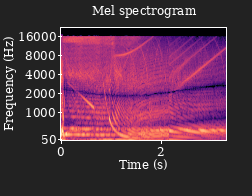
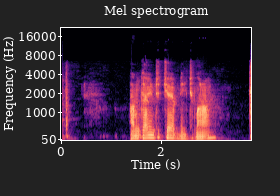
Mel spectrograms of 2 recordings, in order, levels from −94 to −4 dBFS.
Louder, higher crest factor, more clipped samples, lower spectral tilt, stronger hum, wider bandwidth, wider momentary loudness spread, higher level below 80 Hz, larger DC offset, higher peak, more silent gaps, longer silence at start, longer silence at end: second, -22 LUFS vs -17 LUFS; about the same, 20 dB vs 20 dB; neither; second, -4 dB/octave vs -6.5 dB/octave; neither; first, 16 kHz vs 7 kHz; second, 6 LU vs 13 LU; second, -44 dBFS vs -34 dBFS; neither; about the same, 0 dBFS vs 0 dBFS; neither; about the same, 0 s vs 0.05 s; about the same, 0 s vs 0 s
